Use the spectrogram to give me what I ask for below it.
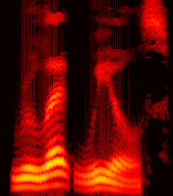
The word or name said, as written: roulette wheels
